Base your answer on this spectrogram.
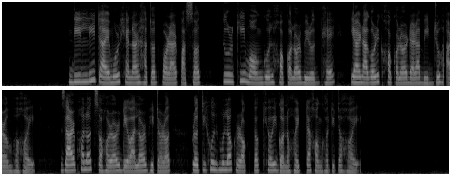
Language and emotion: Assamese, neutral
